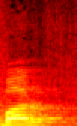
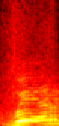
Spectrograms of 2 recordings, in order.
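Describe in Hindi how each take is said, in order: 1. यह 'b' ध्वनि से शुरू होता है। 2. इसे लंबे 'air' स्वर के साथ बोला जाता है। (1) "नॉट बर" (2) "वेयर नहीं बोलना है"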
